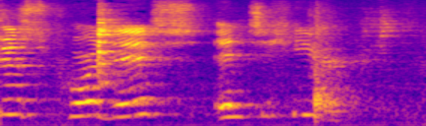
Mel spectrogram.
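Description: A young girl's voice, high-pitched and rising and falling, for most of the first second and a half, with one short knock about one and a half seconds in.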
